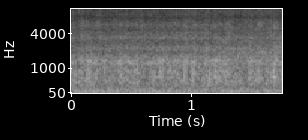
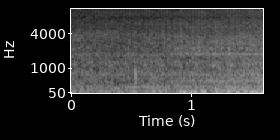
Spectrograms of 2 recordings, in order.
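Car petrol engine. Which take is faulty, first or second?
first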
